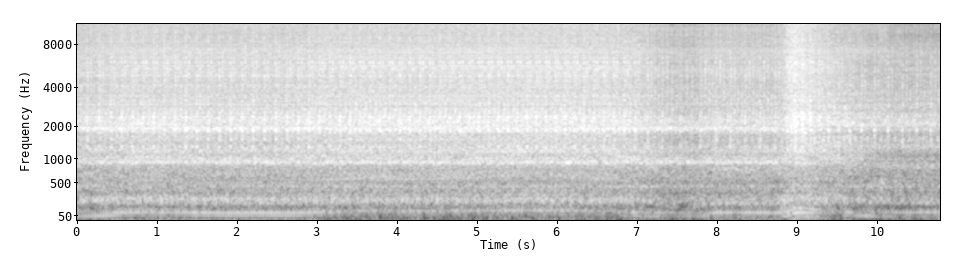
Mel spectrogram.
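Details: VAZ 2107 engine at idle: rapid, fairly regular knocking about four per second; persistent engine knock of unknown origin.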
